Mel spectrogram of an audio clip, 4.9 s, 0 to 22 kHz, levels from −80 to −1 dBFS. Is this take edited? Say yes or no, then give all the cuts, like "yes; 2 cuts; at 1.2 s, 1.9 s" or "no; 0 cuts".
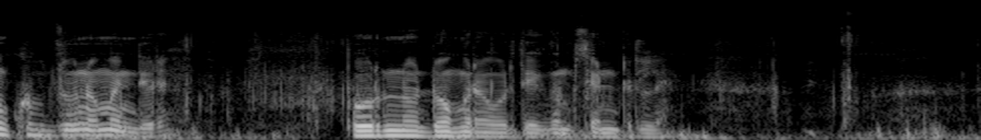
no; 0 cuts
